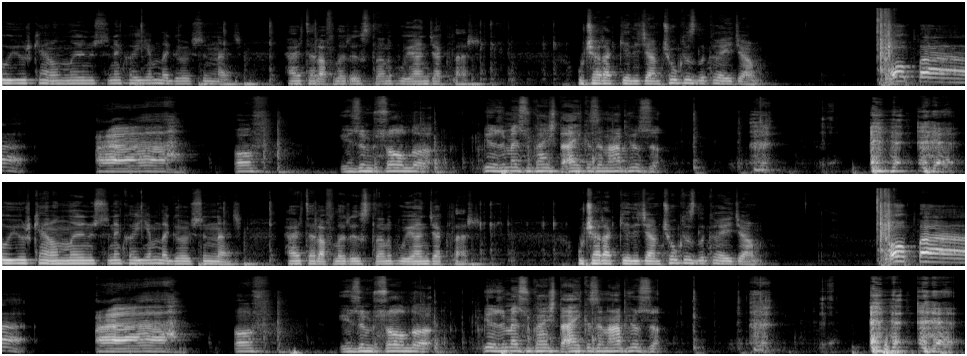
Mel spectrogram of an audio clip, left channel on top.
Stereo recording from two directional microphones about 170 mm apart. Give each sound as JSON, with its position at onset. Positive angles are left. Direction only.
{"t": 0.0, "sound": "a man's voice", "side_deg": -35}
{"t": 1.7, "sound": "speech", "side_deg": -45}
{"t": 5.8, "sound": "speech", "side_deg": -25}
{"t": 9.1, "sound": "a man's voice", "side_deg": -35}
{"t": 13.0, "sound": "a man's voice", "side_deg": -35}
{"t": 18.3, "sound": "cough", "side_deg": -40}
